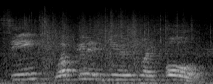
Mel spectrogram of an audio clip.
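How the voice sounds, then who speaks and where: A man playing a resigned, obedient worker who clings to his orders, speaking stiffly and deliberately in an amateur stage play. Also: sits high, fairly even intonation, close to an everyday voice. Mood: dutiful. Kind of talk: amateur stage one-act play, absurdist dialogue. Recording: very echoey hall, distant mic, faint noise.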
